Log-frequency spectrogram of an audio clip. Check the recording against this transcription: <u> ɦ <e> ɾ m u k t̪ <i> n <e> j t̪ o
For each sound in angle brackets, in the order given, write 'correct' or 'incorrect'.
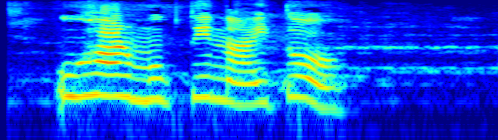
correct, incorrect, correct, incorrect

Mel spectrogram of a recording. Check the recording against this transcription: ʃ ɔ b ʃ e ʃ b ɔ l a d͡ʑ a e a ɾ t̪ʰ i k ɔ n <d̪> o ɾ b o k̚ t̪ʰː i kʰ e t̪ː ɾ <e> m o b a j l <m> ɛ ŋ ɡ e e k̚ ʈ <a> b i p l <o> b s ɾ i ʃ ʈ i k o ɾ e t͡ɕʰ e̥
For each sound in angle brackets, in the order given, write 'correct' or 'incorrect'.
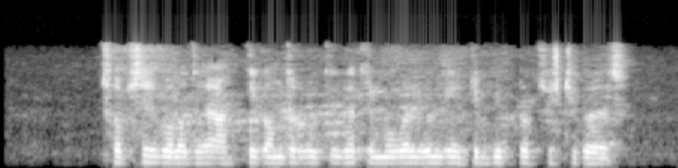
incorrect, correct, incorrect, incorrect, correct

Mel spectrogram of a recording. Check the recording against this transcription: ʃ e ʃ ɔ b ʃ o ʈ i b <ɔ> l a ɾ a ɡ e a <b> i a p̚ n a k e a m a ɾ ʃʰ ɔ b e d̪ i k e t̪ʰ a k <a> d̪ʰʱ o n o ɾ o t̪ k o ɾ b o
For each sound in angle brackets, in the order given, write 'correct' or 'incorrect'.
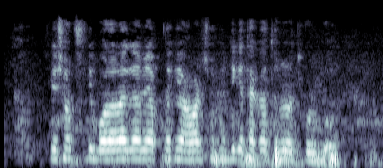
correct, incorrect, correct

